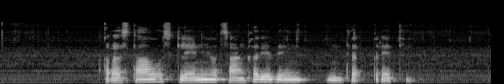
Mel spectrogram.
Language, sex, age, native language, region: Slovenian, male, 30-49, Slovenian, Southeast Slovenia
